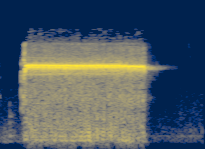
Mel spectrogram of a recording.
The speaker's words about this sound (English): It's better to try to stop the dog in lunging water at the top of his stride with a loud, long-duration whistle that's more likely to be heard by your dog, something like.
